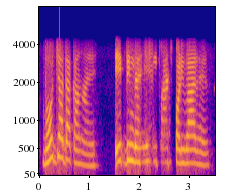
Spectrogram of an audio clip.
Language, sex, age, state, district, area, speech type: Hindi, female, 30-45, Uttar Pradesh, Ghazipur, rural, conversation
